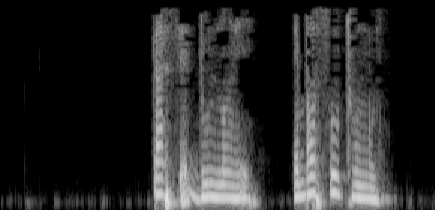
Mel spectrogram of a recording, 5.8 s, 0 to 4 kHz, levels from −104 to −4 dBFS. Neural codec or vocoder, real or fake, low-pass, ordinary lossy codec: codec, 16 kHz, 4.8 kbps, FACodec; fake; 3.6 kHz; MP3, 16 kbps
